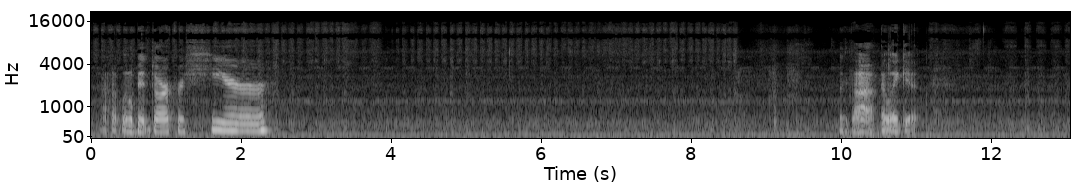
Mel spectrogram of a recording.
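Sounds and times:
pencil rubbing on paper: 0:02.0 - 0:08.6.

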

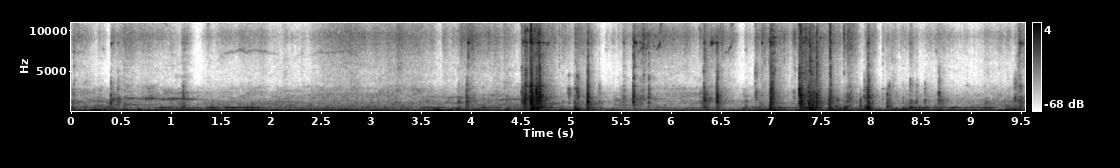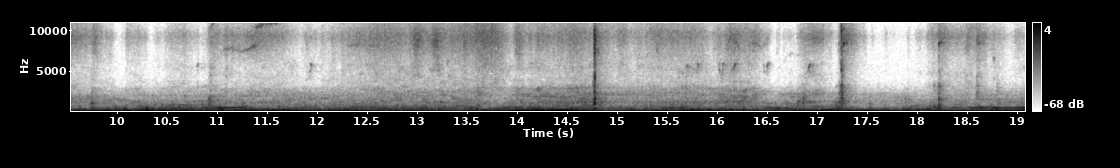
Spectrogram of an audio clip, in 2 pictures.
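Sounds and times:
excavator diesel engine running: 0:00.0 - 0:19.0
excavator bucket clanks and knocks: 0:03.9 - 0:09.9.

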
